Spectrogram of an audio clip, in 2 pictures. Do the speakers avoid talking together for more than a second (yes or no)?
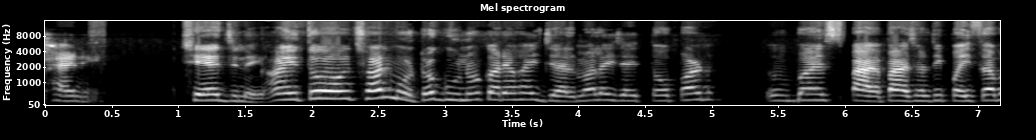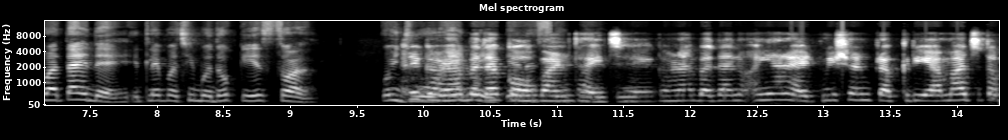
no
